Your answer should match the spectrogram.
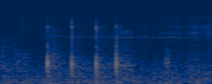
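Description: Faint chalk on a blackboard: four short taps about a quarter second apart, then one fainter tap, in a quiet room.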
